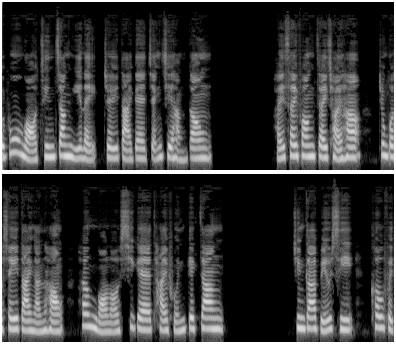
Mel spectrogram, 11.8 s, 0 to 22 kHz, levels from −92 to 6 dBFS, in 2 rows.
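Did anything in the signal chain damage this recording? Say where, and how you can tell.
No, nothing in the signal chain damaged this audio.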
